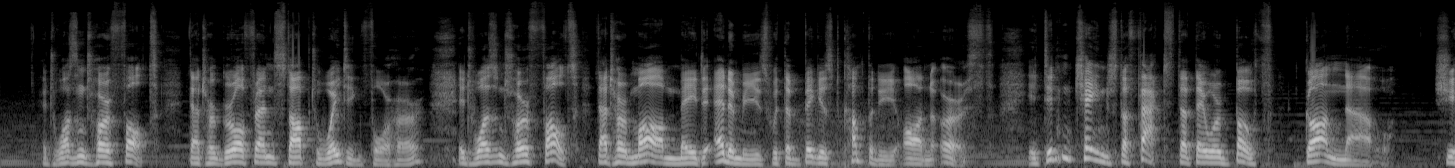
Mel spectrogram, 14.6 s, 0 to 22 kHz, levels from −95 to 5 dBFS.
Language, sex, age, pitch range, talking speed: English, male, 30-49, 100-150 Hz, 155 wpm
